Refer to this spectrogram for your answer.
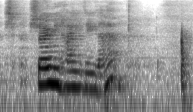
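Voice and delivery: high, slow, amazed plea; awestruck, drawn-out request; awed creature. Acted. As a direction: stammer it out in high-pitched wonder. Awed creature asks to learn trick.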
